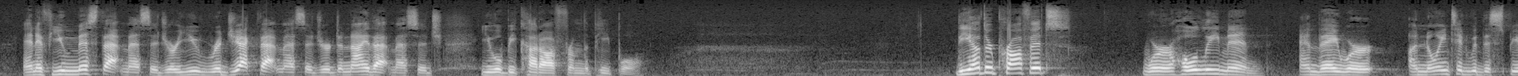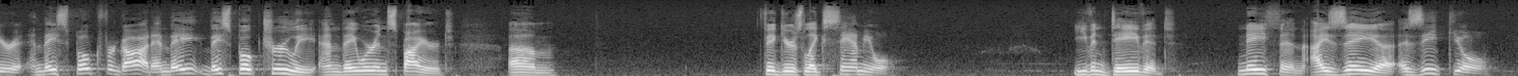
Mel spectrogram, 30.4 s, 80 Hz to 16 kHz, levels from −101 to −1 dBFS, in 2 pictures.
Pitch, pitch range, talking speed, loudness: 155 Hz, 135-180 Hz, 115 wpm, -16 LUFS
